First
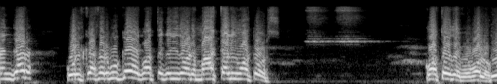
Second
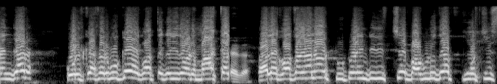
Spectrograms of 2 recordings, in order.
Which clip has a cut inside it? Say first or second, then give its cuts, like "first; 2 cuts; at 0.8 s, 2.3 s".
second; 1 cut; at 2.3 s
